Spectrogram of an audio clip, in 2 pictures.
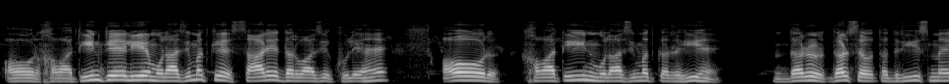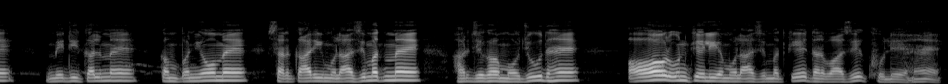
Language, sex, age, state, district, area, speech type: Urdu, male, 45-60, Bihar, Araria, rural, spontaneous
